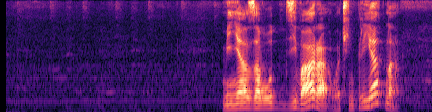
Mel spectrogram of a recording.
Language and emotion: Russian, positive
